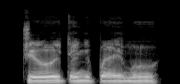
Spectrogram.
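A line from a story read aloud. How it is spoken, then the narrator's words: Deep bass voice. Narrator (Russian): пробасил 306-й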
